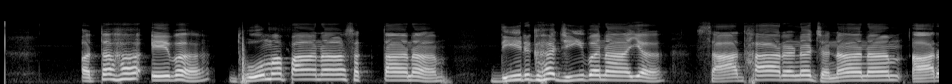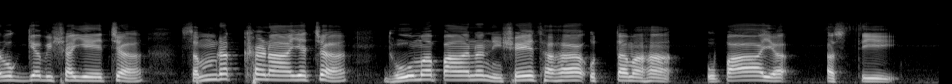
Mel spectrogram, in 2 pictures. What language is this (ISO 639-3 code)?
san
